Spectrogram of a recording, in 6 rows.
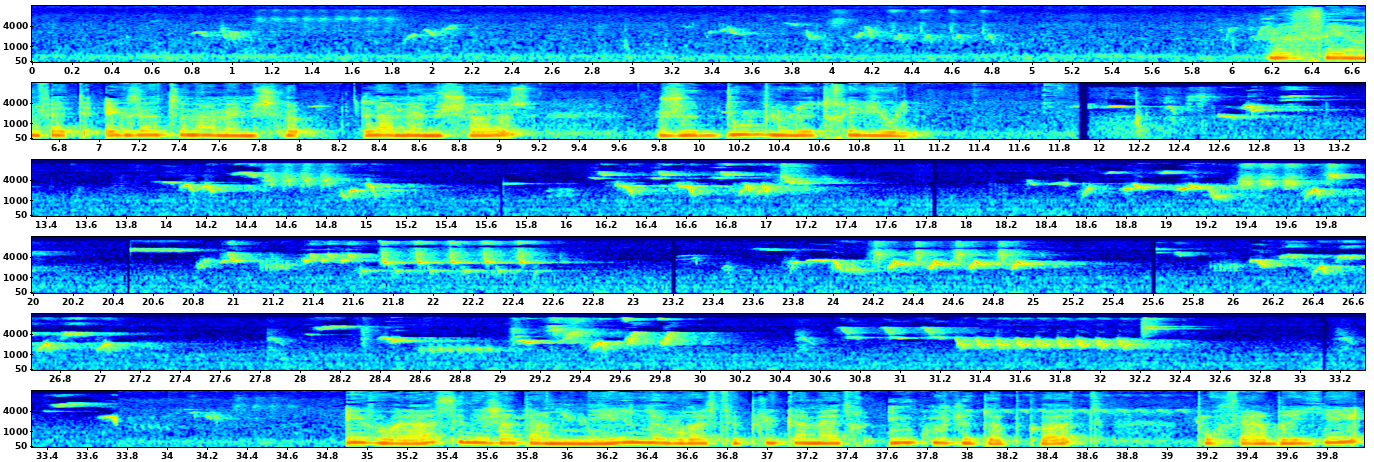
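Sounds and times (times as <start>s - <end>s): bird chirping and trilling: 0.5s - 2.2s, 3.2s - 5.0s, 12.0s - 13.3s, 14.0s - 17.5s, 18.2s - 32.5s, 33.2s - 35.0s, 35.6s - 39.9s.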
